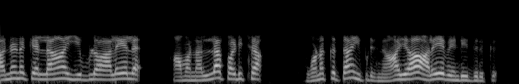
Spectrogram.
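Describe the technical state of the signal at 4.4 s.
At 4.4 s the audio is intact, with no fault, just the narrowband telephone-style sound of the AMR narrowband mobile codec, which carries nothing above about 3.8 kHz.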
